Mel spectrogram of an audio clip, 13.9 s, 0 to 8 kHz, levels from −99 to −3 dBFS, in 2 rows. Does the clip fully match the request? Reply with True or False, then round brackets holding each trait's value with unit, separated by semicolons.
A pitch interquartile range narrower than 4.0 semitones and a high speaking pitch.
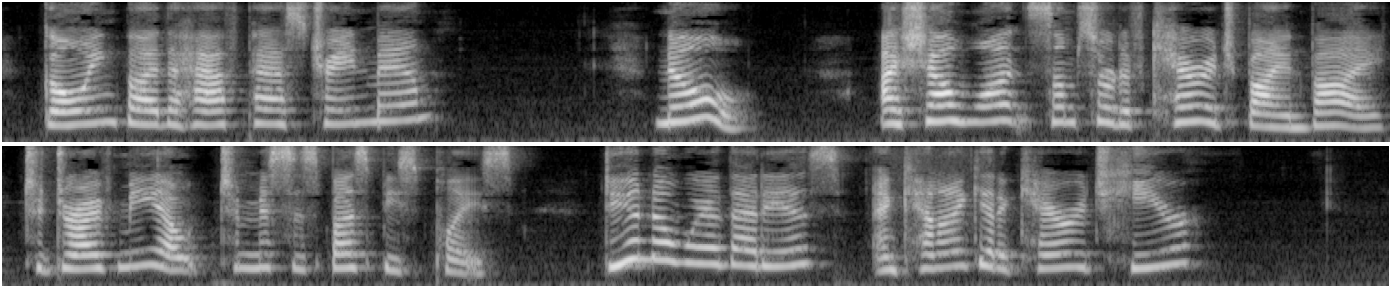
True (3.3 semitones; 290 Hz)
